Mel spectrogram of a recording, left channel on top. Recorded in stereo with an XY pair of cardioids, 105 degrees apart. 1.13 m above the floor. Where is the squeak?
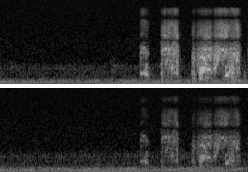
65° left.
